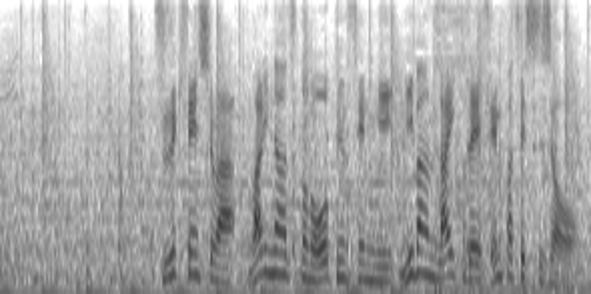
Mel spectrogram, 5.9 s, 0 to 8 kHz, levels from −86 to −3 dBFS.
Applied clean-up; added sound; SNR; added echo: none; none; none; none.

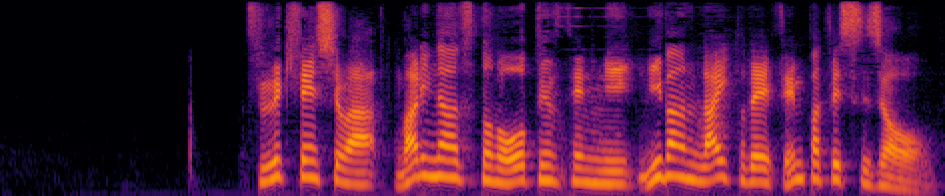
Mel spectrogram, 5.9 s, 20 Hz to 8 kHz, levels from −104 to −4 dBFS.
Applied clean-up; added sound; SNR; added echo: neural mask model DeepFilterNet 3.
